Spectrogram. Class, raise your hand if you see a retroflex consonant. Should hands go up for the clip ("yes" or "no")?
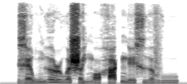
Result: yes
